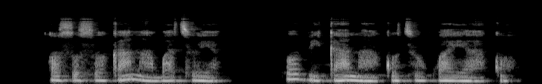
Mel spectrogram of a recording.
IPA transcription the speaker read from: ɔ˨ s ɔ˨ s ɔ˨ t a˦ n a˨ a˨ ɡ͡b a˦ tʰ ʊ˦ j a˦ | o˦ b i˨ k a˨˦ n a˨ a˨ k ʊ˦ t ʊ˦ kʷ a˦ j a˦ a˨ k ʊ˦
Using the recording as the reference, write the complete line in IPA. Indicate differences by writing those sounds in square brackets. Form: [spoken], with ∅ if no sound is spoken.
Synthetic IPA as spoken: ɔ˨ s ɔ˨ s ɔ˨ [k] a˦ n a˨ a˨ ɡ͡b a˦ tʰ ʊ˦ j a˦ | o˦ b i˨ k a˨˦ n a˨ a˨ k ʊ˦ t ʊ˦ kʷ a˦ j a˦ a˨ k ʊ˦

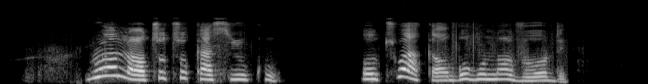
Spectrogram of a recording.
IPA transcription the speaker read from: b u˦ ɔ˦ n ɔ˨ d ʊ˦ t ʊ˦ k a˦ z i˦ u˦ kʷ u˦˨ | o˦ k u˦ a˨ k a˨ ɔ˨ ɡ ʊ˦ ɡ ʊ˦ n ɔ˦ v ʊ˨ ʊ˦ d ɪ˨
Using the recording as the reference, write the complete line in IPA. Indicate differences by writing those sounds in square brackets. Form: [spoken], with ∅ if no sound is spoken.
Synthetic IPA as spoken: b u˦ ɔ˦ n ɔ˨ [t] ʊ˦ t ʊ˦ k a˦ [s] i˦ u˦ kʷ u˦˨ | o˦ [t] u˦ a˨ k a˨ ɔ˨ ɡ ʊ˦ ɡ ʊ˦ n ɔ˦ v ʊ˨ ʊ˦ d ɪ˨

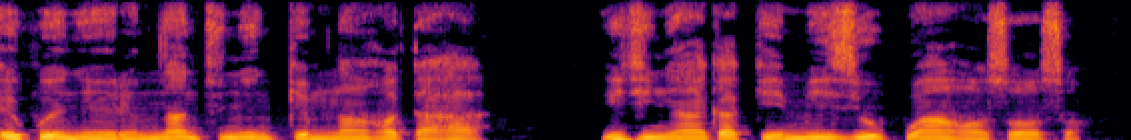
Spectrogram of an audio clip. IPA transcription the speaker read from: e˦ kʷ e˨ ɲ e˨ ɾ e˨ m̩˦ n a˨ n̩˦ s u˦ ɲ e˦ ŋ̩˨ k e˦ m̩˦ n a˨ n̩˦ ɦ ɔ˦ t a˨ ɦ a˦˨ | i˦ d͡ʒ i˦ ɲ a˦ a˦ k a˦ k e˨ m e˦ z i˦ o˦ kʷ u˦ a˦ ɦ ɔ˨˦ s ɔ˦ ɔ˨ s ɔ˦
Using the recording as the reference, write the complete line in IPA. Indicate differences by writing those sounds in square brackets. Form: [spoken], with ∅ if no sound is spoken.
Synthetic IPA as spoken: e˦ kʷ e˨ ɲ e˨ ɾ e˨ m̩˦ n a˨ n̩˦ [t] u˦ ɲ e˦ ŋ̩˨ k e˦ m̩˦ n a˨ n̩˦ ɦ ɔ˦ t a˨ ɦ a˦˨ | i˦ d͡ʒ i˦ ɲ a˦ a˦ k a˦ k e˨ m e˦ z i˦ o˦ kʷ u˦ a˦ ɦ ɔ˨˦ s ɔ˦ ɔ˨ s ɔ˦

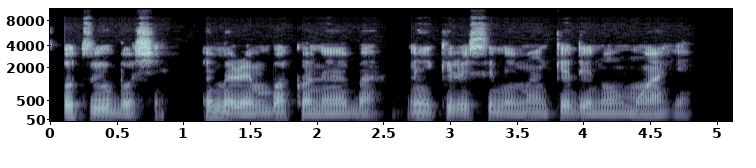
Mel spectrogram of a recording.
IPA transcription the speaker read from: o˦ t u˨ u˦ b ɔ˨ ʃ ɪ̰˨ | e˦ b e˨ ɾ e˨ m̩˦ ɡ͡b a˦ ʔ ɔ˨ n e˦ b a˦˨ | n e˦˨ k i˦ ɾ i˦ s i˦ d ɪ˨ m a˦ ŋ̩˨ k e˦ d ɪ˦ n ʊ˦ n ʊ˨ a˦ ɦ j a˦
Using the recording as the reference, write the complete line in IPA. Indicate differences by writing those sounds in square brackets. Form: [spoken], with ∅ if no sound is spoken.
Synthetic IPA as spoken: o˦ t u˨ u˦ b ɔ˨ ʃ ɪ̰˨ | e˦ [m] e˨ ɾ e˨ m̩˦ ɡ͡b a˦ [k] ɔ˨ n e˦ b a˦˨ | n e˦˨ k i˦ ɾ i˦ s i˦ [n] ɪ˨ m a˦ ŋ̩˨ k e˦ d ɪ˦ n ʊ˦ [m] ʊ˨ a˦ ɦ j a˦

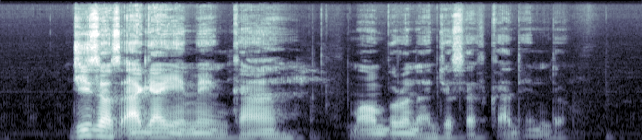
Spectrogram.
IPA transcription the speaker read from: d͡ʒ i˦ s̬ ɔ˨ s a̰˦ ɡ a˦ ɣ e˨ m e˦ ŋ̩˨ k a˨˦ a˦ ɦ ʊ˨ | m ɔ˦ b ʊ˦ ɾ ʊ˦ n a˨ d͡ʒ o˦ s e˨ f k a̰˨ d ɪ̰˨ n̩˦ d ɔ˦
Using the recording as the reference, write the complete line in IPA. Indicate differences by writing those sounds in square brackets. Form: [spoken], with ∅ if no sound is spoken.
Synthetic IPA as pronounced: d͡ʒ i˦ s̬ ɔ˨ s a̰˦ ɡ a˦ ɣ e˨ m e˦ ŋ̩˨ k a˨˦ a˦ ɦ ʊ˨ | m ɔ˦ b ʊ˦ ɾ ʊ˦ n a˨ d͡ʒ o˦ s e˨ f k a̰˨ d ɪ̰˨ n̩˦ d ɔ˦

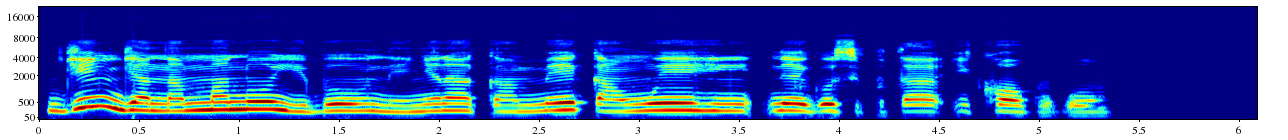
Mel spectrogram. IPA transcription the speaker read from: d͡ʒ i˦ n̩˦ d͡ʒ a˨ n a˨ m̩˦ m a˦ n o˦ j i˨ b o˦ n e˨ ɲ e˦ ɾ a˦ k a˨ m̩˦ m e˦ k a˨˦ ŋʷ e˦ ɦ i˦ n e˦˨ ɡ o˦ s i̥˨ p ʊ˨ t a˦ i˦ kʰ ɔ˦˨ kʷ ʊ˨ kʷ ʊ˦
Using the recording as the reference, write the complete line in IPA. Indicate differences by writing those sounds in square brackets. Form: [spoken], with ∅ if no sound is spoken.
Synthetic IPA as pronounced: d͡ʒ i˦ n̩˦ d͡ʒ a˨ n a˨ m̩˦ m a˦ n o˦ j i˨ b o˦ n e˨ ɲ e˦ ɾ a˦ k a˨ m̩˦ m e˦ k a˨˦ ŋʷ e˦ ɦ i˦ n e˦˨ ɡ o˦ s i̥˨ p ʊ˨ t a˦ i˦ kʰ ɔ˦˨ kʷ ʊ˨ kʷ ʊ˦

